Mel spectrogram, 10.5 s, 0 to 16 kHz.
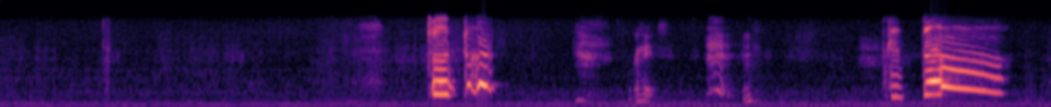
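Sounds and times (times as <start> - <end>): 
speech: 6.4 - 7.7
young boy making short vocal sounds: 8.8 - 10.1.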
